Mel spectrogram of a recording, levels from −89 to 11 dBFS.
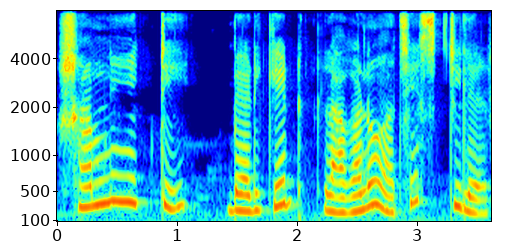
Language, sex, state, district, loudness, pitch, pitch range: Bengali, female, Jharkhand, Sahebganj, -15 LUFS, 285 Hz, 230-320 Hz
